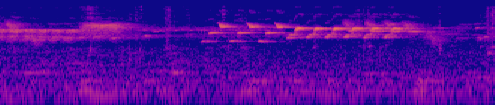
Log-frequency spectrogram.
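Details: High twittering and tinkling calls from weaned young European goldfinches, one of four held in captivity, quieter at first, then a quick run of bright, sharp chirps forming a rapid trill, with faint hiss behind.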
